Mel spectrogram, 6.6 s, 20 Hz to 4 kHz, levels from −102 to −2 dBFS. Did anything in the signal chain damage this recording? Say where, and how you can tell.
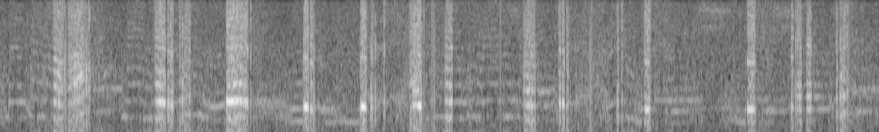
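Yes. The damage is at the codec decode stage, where mu-law and A-law are mixed up. Audio encoded as G.711 A-law at 8,000 samples a second is being expanded with the mu-law table. The fault runs through the entire speech clip. The telephone band itself is intact, and nothing is heard above 4 kHz. The speech sounds harsh and grainy, and the pauses fill with noise instead of falling to silence. This happens because the two logarithmic curves assign different levels to each 8-bit code. Some amplitudes are exaggerated, others are shrunk, and near-zero samples are pushed well above silence.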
